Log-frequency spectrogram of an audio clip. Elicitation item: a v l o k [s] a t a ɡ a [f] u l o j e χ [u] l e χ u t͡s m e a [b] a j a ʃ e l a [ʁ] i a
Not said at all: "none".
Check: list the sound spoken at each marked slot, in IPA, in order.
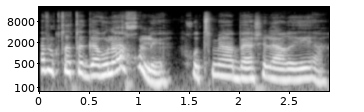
t͡s, v, o, b, ʁ

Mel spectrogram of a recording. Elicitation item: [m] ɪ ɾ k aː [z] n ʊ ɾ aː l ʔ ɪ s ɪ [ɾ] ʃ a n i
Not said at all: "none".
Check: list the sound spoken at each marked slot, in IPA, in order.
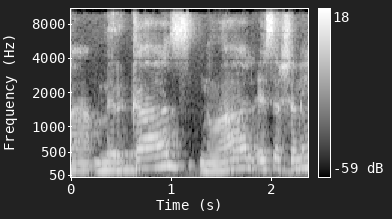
m, z, ɾ

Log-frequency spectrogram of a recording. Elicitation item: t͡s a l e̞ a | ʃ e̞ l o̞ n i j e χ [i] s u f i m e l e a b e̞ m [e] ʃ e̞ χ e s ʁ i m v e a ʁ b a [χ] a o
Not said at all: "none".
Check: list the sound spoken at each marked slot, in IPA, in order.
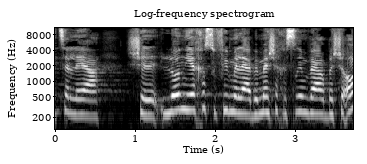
a, e, ʃ

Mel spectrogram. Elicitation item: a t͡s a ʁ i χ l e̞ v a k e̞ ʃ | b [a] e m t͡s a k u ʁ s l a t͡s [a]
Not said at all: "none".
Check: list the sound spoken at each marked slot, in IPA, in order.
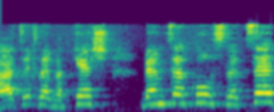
e, e

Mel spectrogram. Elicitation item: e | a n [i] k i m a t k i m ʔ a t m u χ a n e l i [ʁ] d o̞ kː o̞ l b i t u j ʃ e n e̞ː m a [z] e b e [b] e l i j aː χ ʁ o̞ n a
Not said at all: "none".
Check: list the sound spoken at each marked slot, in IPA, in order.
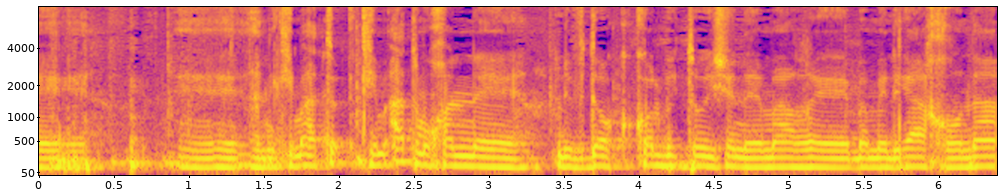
i, v, ʁ, m

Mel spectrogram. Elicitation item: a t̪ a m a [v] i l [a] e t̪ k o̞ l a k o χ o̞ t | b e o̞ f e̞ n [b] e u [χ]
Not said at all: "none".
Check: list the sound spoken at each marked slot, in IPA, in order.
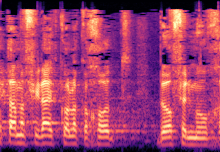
f, a, m, χ

